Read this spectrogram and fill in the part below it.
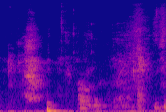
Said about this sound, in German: Die These, ich klicke, heißt, heißt alle Schülerinnen und Schüler mit Behinderungen sollen ausschließlich in Regelschulen unterrichtet werden.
